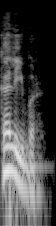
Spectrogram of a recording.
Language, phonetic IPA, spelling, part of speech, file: Russian, [kɐˈlʲibr], калибр, noun, Ru-калибр.ogg
- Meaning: 1. calibre (diameter of the bore of a firearm) 2. go/no go gauge, plug gauge (tool)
